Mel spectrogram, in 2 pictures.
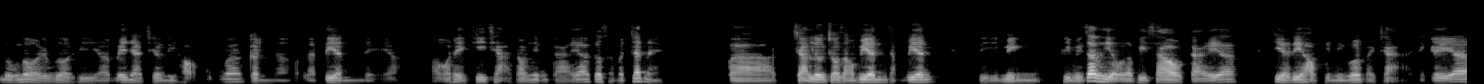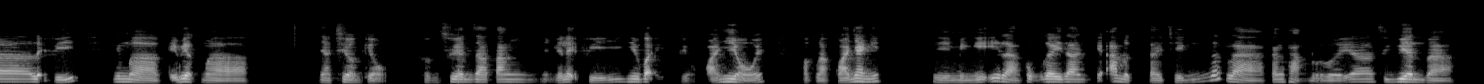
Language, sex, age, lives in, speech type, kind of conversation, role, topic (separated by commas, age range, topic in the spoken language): Vietnamese, male, 20-24, Vietnam, conversation, unstructured, none, Tại sao nhiều người phản đối việc tăng học phí đại học?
